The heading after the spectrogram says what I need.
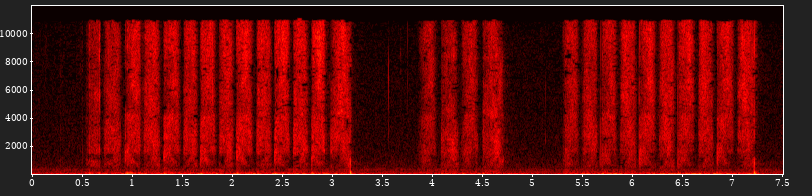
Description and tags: Filing fingernails with an emery board. Recorded with AT4021s into a Modified Marantz PMD661.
